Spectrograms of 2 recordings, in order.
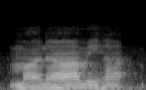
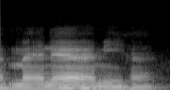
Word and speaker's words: منامها: ഫീ മനാമിഹ, മനാമിഹ അല്ല മനാമിഹ, ഫീ മനാമിഹ.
